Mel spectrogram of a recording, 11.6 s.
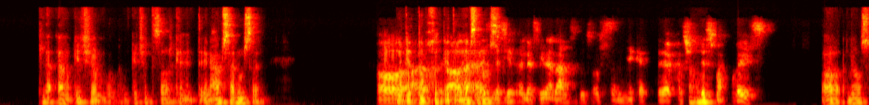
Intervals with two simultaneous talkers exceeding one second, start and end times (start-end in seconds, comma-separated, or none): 5.2-6.8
